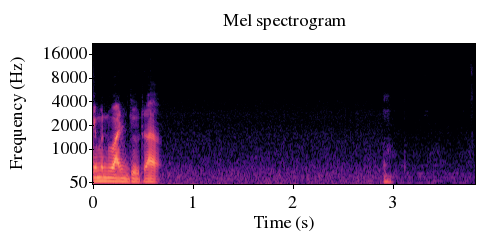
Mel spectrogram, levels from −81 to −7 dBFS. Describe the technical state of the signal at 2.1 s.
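At 2.1 s the signal sits inside what is likely a long network dropout, running from 0.57 to 2.91 s. The receiver stopped getting audio and padded the roughly 2.3 s gap by extending the last sound, so the speech turns into a fading buzz until the speech returns with that stretch lost.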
